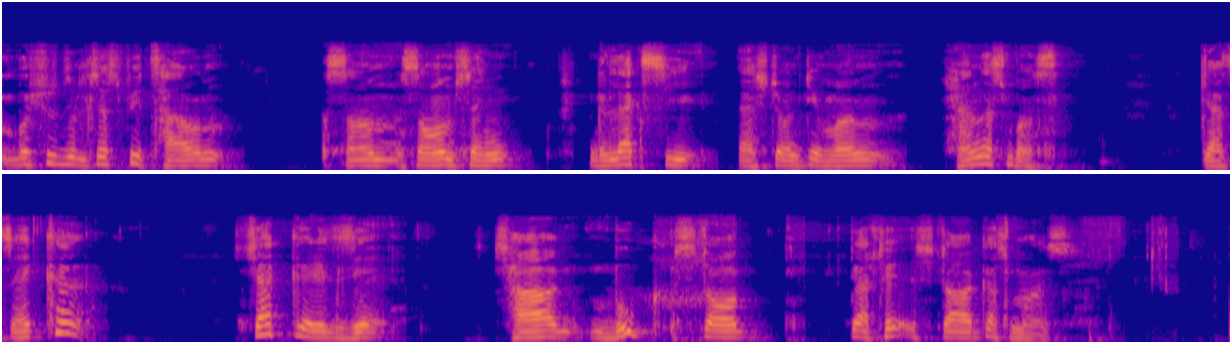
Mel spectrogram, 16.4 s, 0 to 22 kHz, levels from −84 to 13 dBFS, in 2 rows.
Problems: background sounds at intervals, background conversations at intervals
